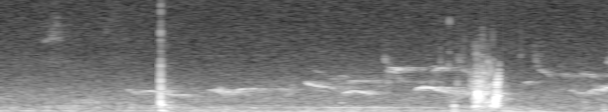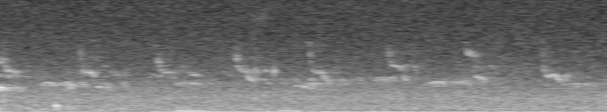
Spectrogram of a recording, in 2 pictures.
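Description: Near silence with faint bird chirping in the background, broken by two sharp clicks, one just under a second in and a louder one about two and a half seconds in.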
